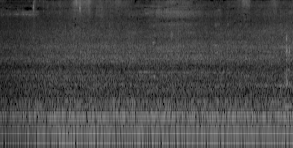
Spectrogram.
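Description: Motor vehicle engine running with a steady low rumble that swells slightly in the first second and then holds even.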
